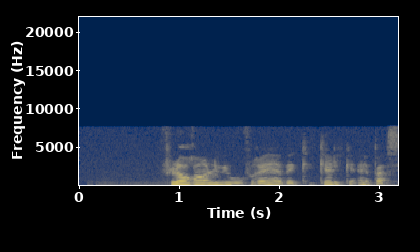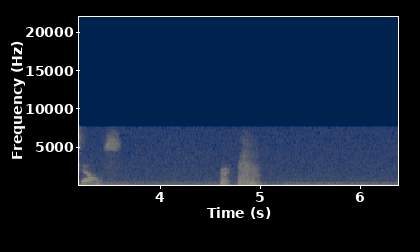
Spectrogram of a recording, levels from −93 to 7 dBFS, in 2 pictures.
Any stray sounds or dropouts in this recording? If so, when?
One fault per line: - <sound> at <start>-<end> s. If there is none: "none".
- sneeze at 4.6-5.0 s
